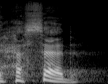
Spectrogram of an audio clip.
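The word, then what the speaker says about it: chesed: There is this word in Hebrew, and I'm not going to say it right because I can't do that CH sound. So we break it down in English to say hesed.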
